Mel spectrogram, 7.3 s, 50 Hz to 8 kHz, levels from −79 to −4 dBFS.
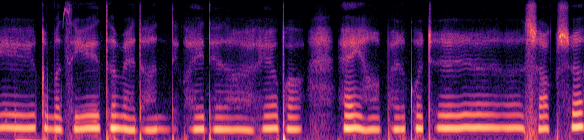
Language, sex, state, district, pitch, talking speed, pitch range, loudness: Urdu, female, Bihar, Kishanganj, 225 Hz, 90 wpm, 210-230 Hz, -20 LUFS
